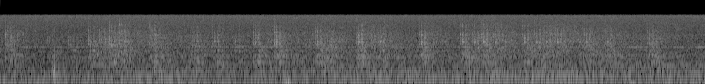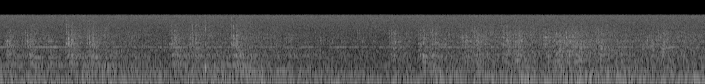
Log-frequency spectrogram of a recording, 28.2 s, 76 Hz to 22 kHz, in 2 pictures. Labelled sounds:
13.9	14.2	vessel noise, 0.86 to 1.0 kHz

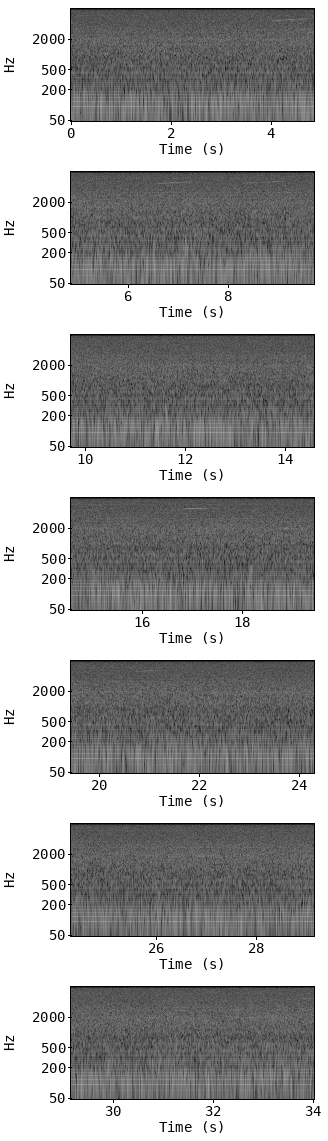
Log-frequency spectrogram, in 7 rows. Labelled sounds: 4.0	4.7	killer whale, 4.6 to 5.2 kHz
6.6	7.2	killer whale, 4.7 to 5.9 kHz
16.6	17.4	killer whale, 4.6 to 5.5 kHz
20.7	21.2	killer whale, 5.0 to 5.3 kHz

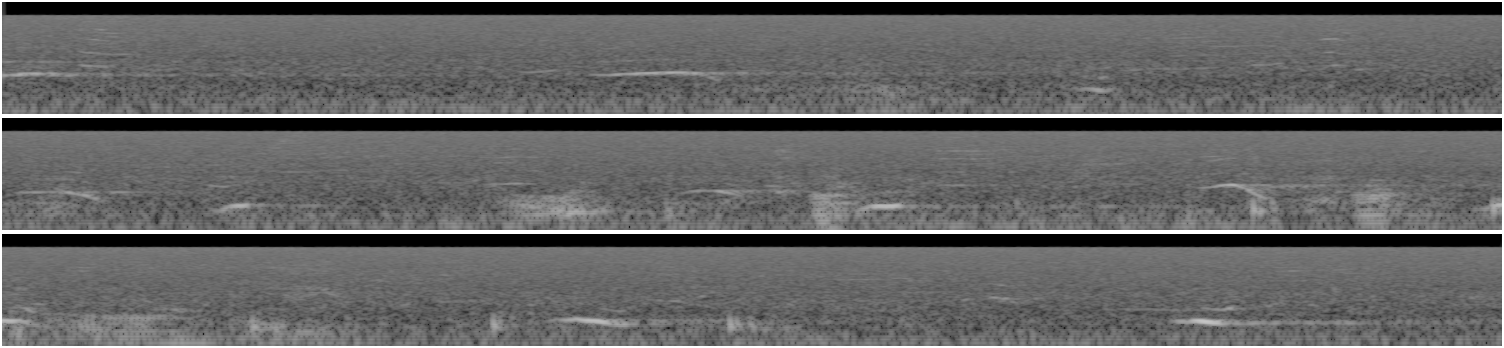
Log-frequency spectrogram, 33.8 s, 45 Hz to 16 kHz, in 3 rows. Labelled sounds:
0.6	1.0	humpback whale, 0.96 to 1.2 kHz
8.8	9.0	humpback whale, 2.3 to 2.5 kHz
18.3	18.7	humpback whale, 2.7 to 2.9 kHz

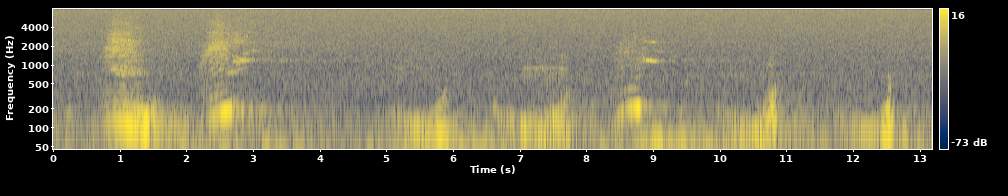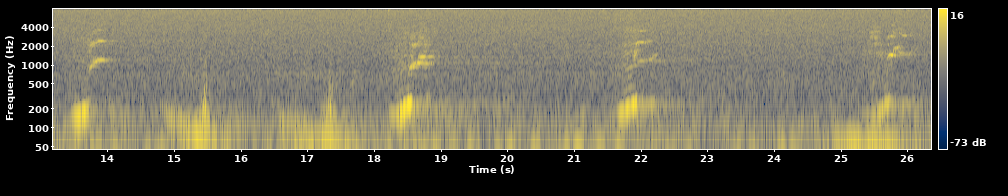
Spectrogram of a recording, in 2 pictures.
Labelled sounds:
0.9	1.2	humpback whale, 0.80 to 3.4 kHz
2.6	3.1	humpback whale, 0.80 to 1.4 kHz
7.0	7.4	humpback whale, 0.80 to 0.96 kHz
8.8	9.2	humpback whale, 1.1 to 2.5 kHz
13.7	14.1	humpback whale, 0.80 to 2.5 kHz
18.4	18.9	humpback whale, 0.80 to 1.5 kHz
21.7	22.2	humpback whale, 1.1 to 2.5 kHz
25.7	26.1	humpback whale, 1.2 to 2.0 kHz

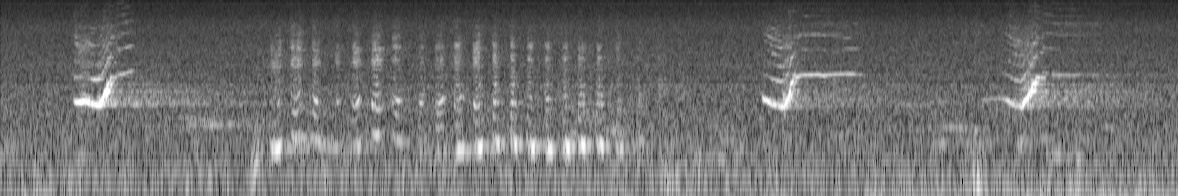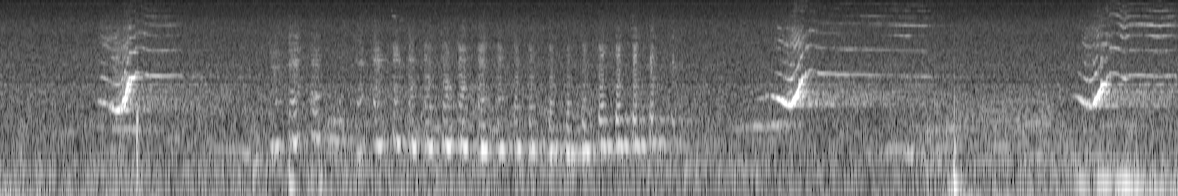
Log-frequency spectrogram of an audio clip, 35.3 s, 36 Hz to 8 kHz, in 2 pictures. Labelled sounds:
1.3	2.1	humpback whale, 0.80 to 4.5 kHz
11.4	12.8	humpback whale, 0.80 to 5.1 kHz
15.0	16.3	humpback whale, 0.80 to 6.2 kHz
19.1	20.4	humpback whale, 0.80 to 6.3 kHz
23.2	23.5	humpback whale, 1.4 to 1.6 kHz
29.3	31.7	humpback whale, 0.80 to 7.2 kHz
33.8	35.3	humpback whale, 0.80 to 8.0 kHz

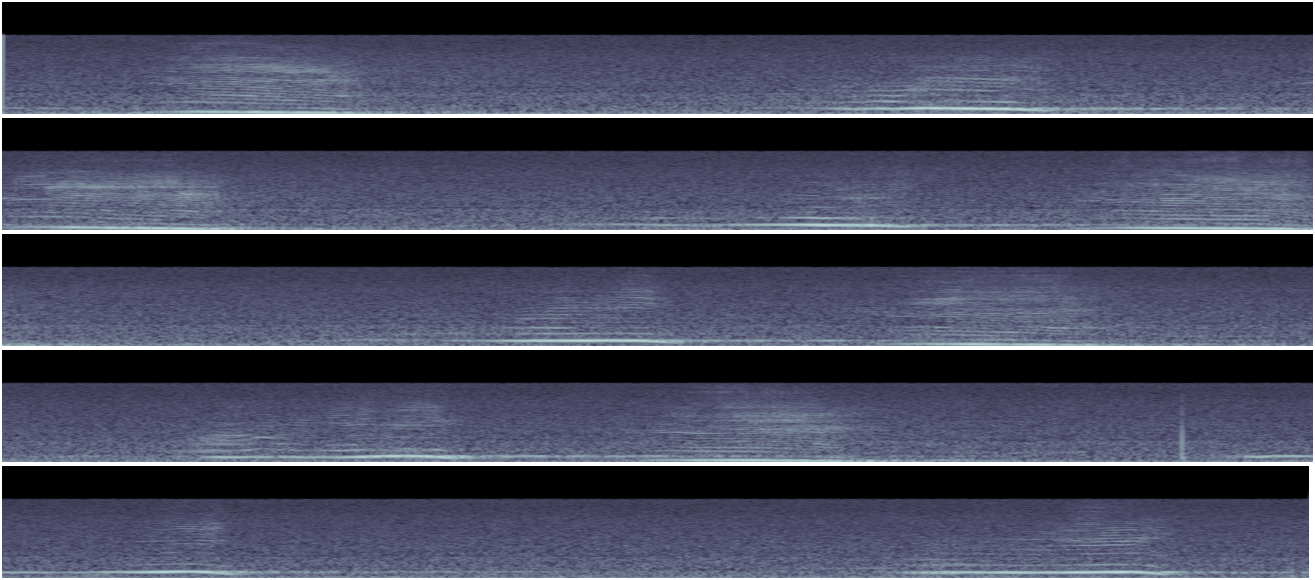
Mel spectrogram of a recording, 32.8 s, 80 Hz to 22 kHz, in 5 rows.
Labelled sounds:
0.7	1.7	humpback whale, 1.2 to 5.3 kHz
4.3	5.1	humpback whale, 0.80 to 1.7 kHz
6.5	7.2	humpback whale, 1.2 to 2.5 kHz
12.2	12.8	humpback whale, 1.0 to 3.4 kHz
15.7	16.5	humpback whale, 1.0 to 2.8 kHz
17.7	18.4	humpback whale, 1.3 to 3.3 kHz
20.7	21.9	humpback whale, 0.80 to 3.5 kHz
22.9	23.4	humpback whale, 1.1 to 5.8 kHz
27.0	27.4	humpback whale, 2.6 to 2.9 kHz
31.5	32.0	humpback whale, 1.3 to 2.0 kHz

